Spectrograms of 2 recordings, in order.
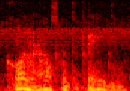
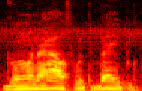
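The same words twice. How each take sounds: First: Menacing caller. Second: Said in the usual way. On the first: Acted. Caller softly threatening the wife on the phone.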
